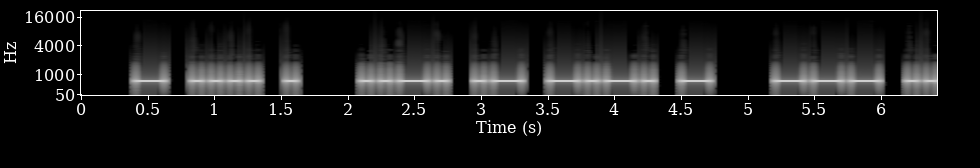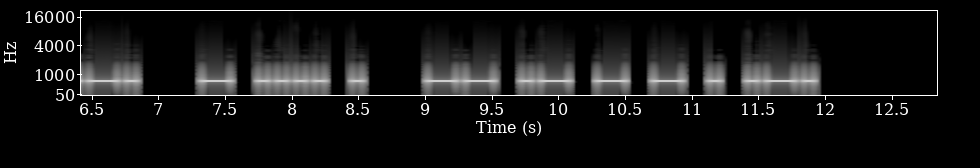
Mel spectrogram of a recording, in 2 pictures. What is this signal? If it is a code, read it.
Morse code, heard as a keyed tone, about 17 wpm, 700 Hz. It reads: THE FACT OF THE MATTER
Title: Sets of 5 Words 17wpm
